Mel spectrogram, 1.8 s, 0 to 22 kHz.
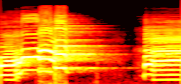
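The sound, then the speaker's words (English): A goose call imitates a Canada goose's rough, clear cluck: a raspy, rough honk breaking into a clear tone that trails off, then a sharp second honk cuts in. No talking. “So a goose, a Canada goose, whether it's a lesser or a 12 pounder, goes rough, clear cluck.”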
